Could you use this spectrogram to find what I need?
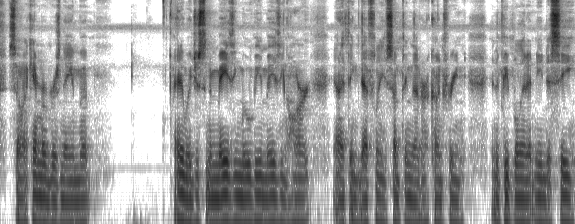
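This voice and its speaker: A quiet man talks at a fairly quick pace with a very deep, low pitch. His tone is dark and mellow, his intonation monotone and flat. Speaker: vlogger, movie reviewer. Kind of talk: casual vlog movie review. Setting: at home late at night. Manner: quiet, subdued to avoid disturbing neighbors; hesitant, many fillers and repetitions.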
